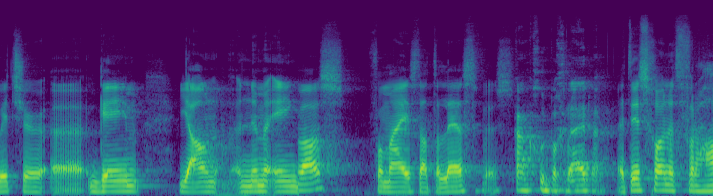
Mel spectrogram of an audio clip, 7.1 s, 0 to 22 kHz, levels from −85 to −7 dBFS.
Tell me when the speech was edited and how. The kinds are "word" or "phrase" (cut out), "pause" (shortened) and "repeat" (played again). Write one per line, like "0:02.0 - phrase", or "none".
0:03.0 - word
